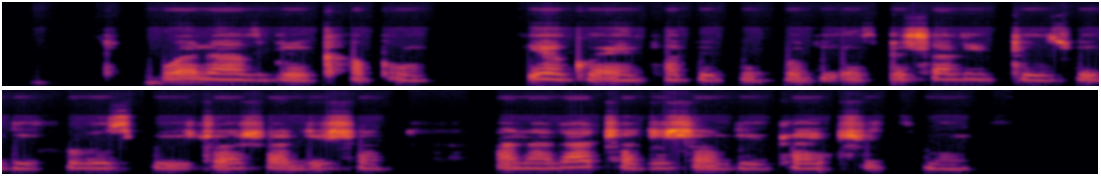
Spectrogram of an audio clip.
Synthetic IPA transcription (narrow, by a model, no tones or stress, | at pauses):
wɛ̃nazbɛkʰapʰɔ̃n | hiaɡoʔɛ̃ntʰapiplbɔdḭɛ̰spɛʃalid̪ozwedefɔlospiɹit͡ʃuwaltʰɹadiʃɔ̃n | ãnadatʰɹadiʃɔ̰̃ndeɡaɪtʰɹitmɛ̃nt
